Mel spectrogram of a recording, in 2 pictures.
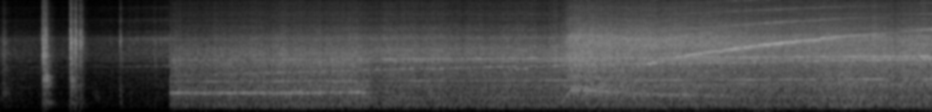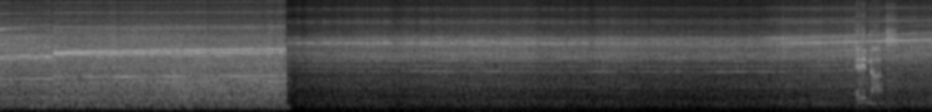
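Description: Airplane engines during takeoff, a loud sustained drone with rising and sliding engine whine after a few sharp clicks at the start, the tone shifting as power builds and then easing to a steadier hum.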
